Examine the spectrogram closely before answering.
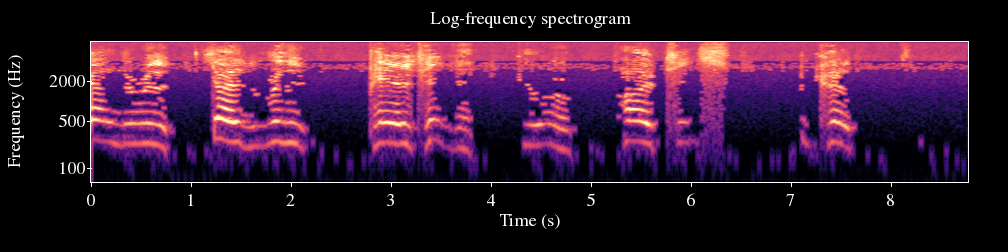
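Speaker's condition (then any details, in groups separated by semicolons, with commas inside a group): Cerebral palsy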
